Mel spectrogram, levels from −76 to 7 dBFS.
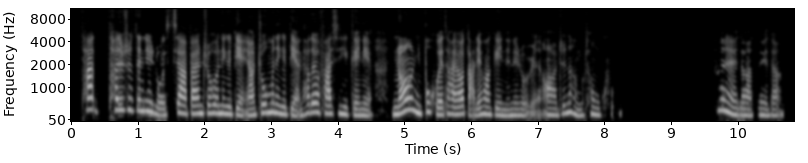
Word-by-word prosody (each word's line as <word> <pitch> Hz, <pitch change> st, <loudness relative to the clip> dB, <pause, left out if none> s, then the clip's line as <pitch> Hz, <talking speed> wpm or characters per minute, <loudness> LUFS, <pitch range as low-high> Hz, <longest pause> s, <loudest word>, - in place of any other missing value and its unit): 他 345 Hz, +1 st, +6 dB, 0.2 s
他 335 Hz, -, +2 dB
就 340 Hz, -, +1 dB
是 340 Hz, -1 st, -3 dB
在 320 Hz, 0 st, -2 dB
那 305 Hz, -2 st, +2 dB
种 190 Hz, -5 st, -2 dB
下 240 Hz, +4 st, +3 dB
班 230 Hz, +1 st, +3 dB
之 240 Hz, +1 st, -2 dB
后 240 Hz, 0 st, 0 dB
那 235 Hz, -1 st, +3 dB
个 215 Hz, -, +1 dB
点 195 Hz, -4 st, 0 dB
呀 180 Hz, +1 st, +2 dB
周 250 Hz, +5 st, -1 dB
末 270 Hz, 0 st, +3 dB
那 250 Hz, -3 st, +2 dB
个 215 Hz, -, +1 dB
点， 185 Hz, -3 st, -2 dB
他 225 Hz, +7 st, -2 dB
都 270 Hz, -, +2 dB
要 270 Hz, -, +3 dB
发 235 Hz, -3 st, +2 dB
信 230 Hz, 0 st, -3 dB
息 210 Hz, -, +1 dB
给 185 Hz, -1 st, -3 dB
你， 175 Hz, -2 st, -3 dB, 0.3 s
然 220 Hz, +6 st, +5 dB
后 335 Hz, +3 st, +6 dB
你 270 Hz, -6 st, +4 dB
不 280 Hz, +5 st, -2 dB
回 200 Hz, -6 st, 0 dB
他 230 Hz, -, -5 dB
还 210 Hz, -, +2 dB
要 215 Hz, +2 st, +4 dB
打 -, -, 0 dB
电 195 Hz, +4 st, -1 dB
话 215 Hz, -1 st, +2 dB
给 195 Hz, -3 st, -3 dB
你 175 Hz, -, -3 dB
的 170 Hz, -, -4 dB
那 180 Hz, 0 st, -2 dB
种 175 Hz, -1 st, -6 dB
人， -, -, -11 dB
啊， 195 Hz, -4 st, -3 dB
真 230 Hz, +7 st, -6 dB
的 270 Hz, -, +1 dB
很 200 Hz, -8 st, -3 dB
痛 200 Hz, +1 st, -5 dB
苦。 -, -, -21 dB, 1.5 s
对 285 Hz, -11 st, 0 dB
的， 185 Hz, -2 st, -4 dB
对 190 Hz, -2 st, -5 dB
的。 180 Hz, +3 st, -8 dB
220 Hz, 305 characters per minute, -23 LUFS, 190-255 Hz, 1.5 s, 他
